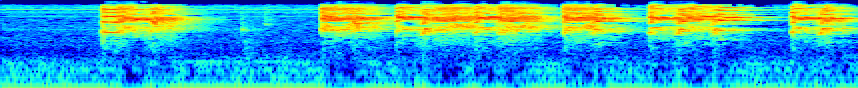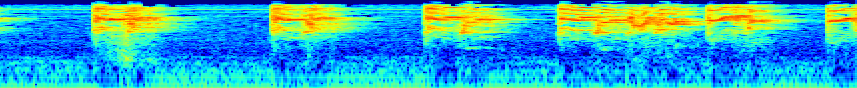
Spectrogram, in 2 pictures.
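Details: Calling to other lovebirds, a fighter lovebird gives its long ngekek chatter: dense harsh high squawks strung into bursts of several notes, nearly continuous through the second half, with a quiet background.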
